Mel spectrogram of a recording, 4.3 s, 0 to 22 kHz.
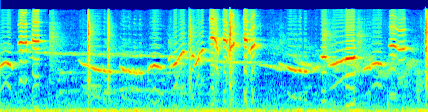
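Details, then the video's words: Caged male white-rumped shama housed with six females to provoke breeding; varied whistled song with rising and falling slurred notes mixed with sharp clicks and high chirps. "MANCING BIRAHI 6 MURAI BATU BETINA DENGAN 1 JANTAN"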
